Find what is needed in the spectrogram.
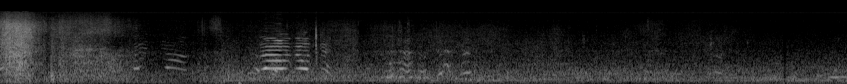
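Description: Wind on a camcorder microphone, with a short loud hiss right at the start and a couple of brief, high-pitched shouted calls from voices a couple of seconds in.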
